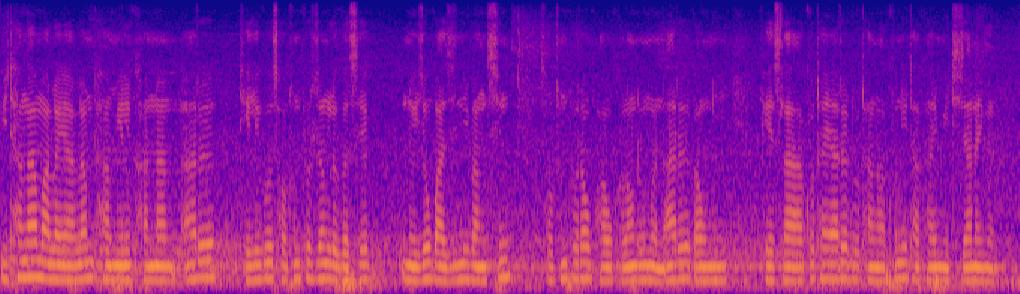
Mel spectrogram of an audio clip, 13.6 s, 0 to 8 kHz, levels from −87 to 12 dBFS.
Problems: constant background noise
